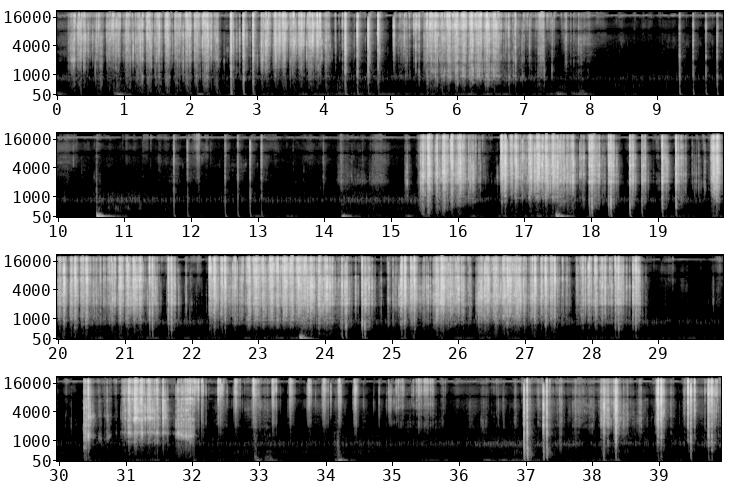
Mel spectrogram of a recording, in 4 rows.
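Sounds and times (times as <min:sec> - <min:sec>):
low thumps: 0:10.6 - 0:11.0.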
